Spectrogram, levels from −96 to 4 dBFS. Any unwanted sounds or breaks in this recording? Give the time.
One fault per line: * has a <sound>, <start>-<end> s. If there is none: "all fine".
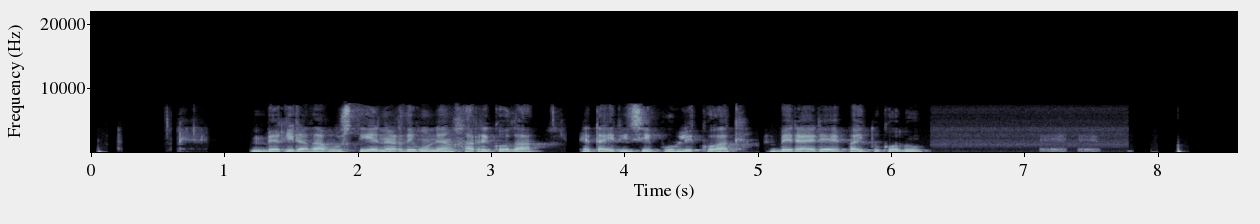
* has a laugh, 7.1-7.6 s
